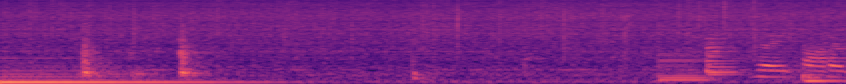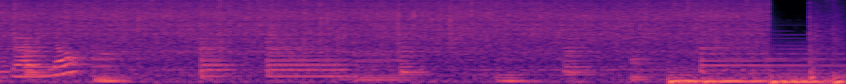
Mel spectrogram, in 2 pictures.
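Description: Chopped red onion sizzling in a hot frying pan, stirred with a wooden spatula, with a couple of scraping knocks in the first second. The hiss cuts off suddenly near the end. Soft background music plays underneath.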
